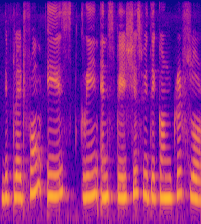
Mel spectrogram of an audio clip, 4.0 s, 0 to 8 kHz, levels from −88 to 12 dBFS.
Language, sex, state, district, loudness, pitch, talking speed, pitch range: English, female, Arunachal Pradesh, Lower Dibang Valley, -13 LUFS, 255 Hz, 150 wpm, 245-280 Hz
